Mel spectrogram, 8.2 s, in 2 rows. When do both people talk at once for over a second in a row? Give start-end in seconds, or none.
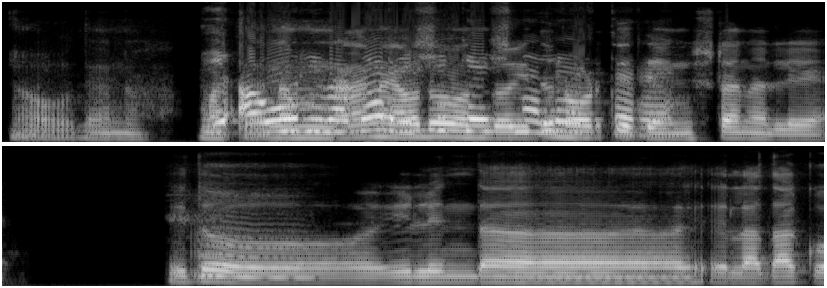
1.2-3.3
